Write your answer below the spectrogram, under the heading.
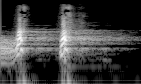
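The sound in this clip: Two sharp dog barks, evenly spaced about half a second apart, each loud and brief with a short ringing tail.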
